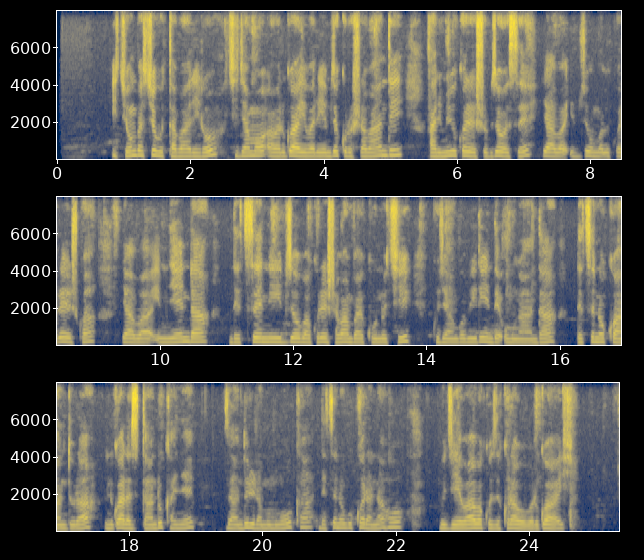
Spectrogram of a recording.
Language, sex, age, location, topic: Kinyarwanda, female, 18-24, Kigali, health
